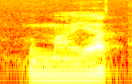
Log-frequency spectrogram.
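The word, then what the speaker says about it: 駅家: 馬屋って読みますね。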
